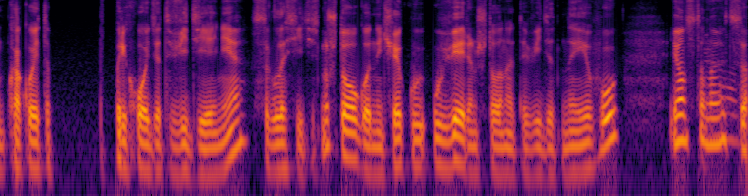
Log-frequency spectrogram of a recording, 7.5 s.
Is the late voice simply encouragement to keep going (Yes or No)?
Yes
